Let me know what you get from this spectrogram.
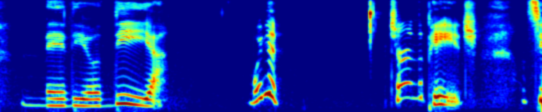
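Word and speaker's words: mediodía: have the next day e with an accent mark on it and ah mediodia hear how it's a little bit stronger on that accent mark mediodia turn the page let's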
